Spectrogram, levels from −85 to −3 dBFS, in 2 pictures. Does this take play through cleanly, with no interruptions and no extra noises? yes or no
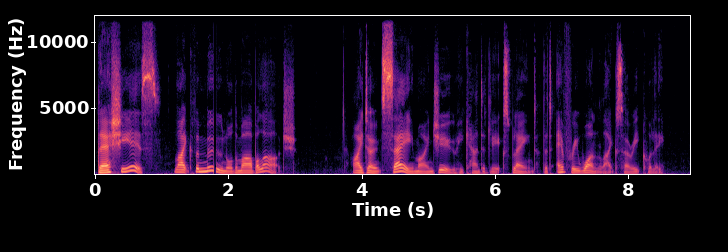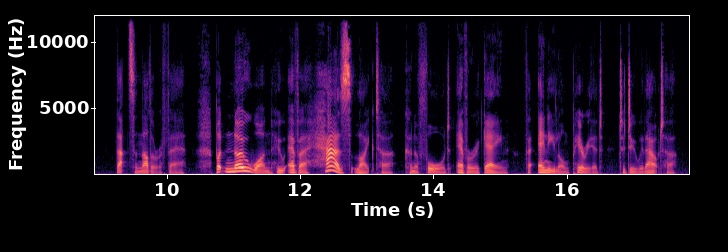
no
